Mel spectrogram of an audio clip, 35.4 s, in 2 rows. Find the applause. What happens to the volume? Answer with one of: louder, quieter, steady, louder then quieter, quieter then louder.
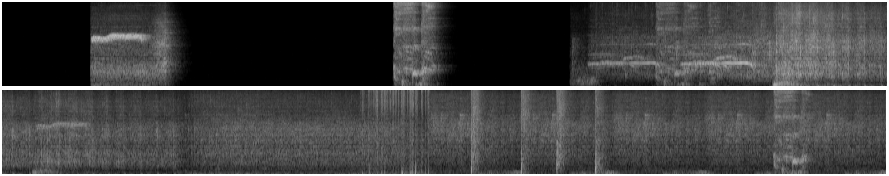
quieter.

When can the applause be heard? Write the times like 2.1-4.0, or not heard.
11.3-35.3.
